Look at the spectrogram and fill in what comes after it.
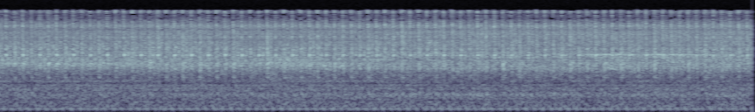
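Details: Tata Ace Gold diesel, after fixing a cut alternator (dynamo) wire and bypassing the clutch switch: even idle with a steady low throb and clatter, no misses or surges; normal idle.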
